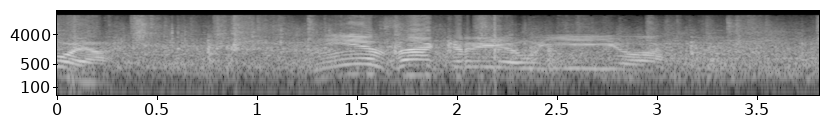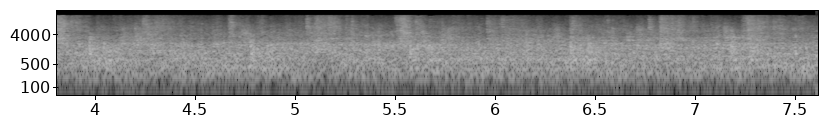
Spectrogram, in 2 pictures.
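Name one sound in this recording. A baler machine runs with a steady rattling whir.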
